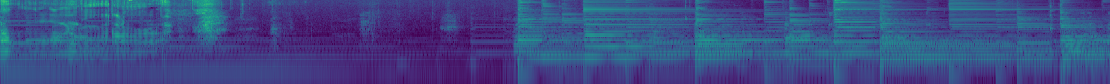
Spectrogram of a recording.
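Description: A dog barks and yips repeatedly in loud, high-pitched bursts, with a short lull before a fast, excited run of barks and whines, all over a steady low hum.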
